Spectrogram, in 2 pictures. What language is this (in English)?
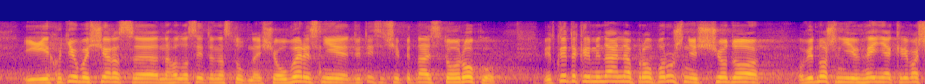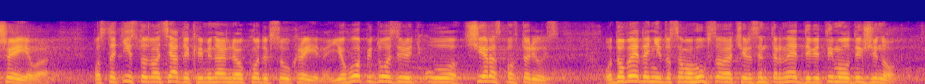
Ukrainian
